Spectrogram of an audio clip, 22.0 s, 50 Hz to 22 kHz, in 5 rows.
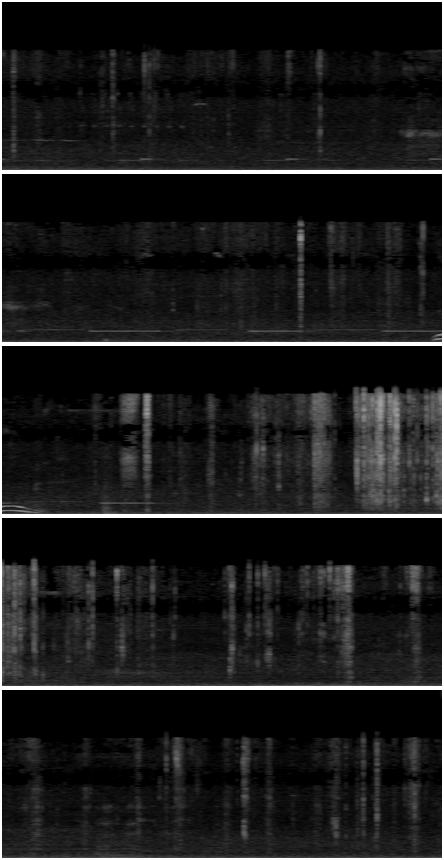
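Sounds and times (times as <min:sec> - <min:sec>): low outdoor rumble: 0:00.0 - 0:22.0
chewing with mouth clicks: 0:10.0 - 0:22.0
plastic snack packet crinkling: 0:11.2 - 0:14.9.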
